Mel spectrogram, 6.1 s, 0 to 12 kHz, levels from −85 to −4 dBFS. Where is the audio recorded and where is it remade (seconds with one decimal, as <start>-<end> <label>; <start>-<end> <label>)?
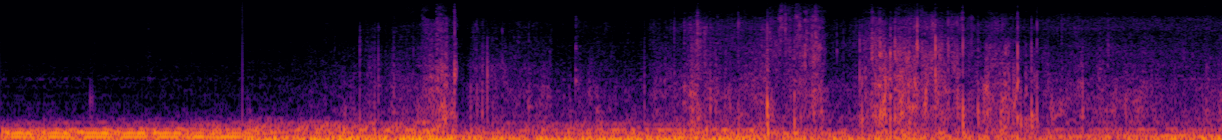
0.0-6.1 remade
